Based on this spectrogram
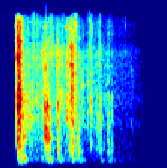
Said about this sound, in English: And then as she entered the study, she tripped and fell onto the floor.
